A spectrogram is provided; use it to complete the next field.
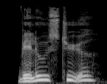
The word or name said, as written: veludstyret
